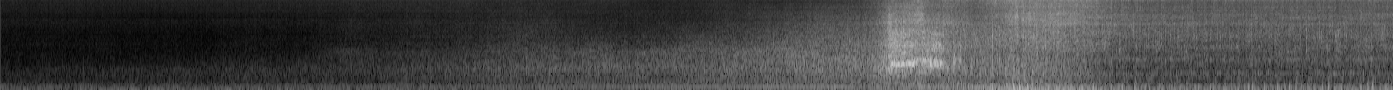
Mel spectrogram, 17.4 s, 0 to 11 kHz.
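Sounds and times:
vintage car fast approach, stop and engine turning off: 0.0s - 17.4s.

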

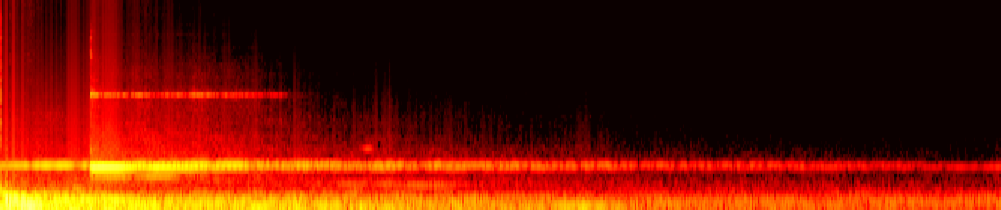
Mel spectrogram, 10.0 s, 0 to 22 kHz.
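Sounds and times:
muted bell strike with descending resonant hum: 0.0s - 6.4s.

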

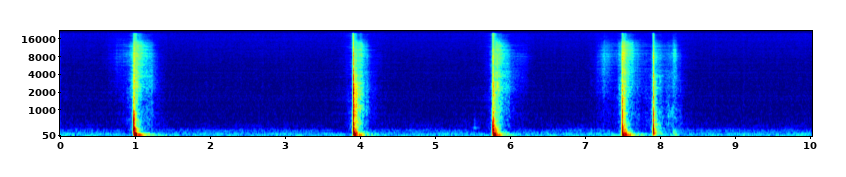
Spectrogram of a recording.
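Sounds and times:
hard soled shoe dropping on carpet: 1.0s - 1.3s, 3.9s - 4.2s, 5.8s - 6.1s, 7.5s - 8.2s.

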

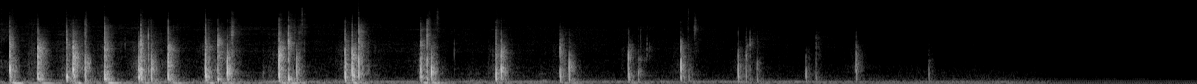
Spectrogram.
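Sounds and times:
footsteps on stone stairs: 0.0s - 8.7s.

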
